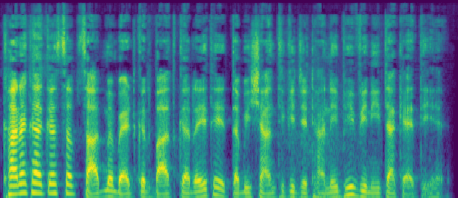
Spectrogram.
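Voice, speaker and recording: A man narrates a cartoon family story from a script. His voice sits fairly low. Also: animated, normal speed, darkish tone.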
